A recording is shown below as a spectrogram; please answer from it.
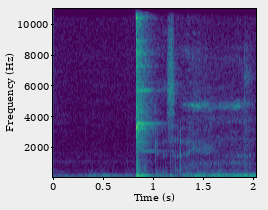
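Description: A microphone being repositioned on its arm, heard right at the microphone: a sharp knock a little under a second in with a short ring after it, then rubbing and rattling as it is moved.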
